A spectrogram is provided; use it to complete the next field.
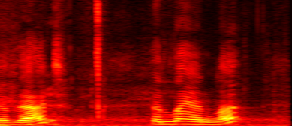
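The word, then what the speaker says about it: Ländler: that have been practicing a dance called the Landler. Thank you, Ross Halverson, the German club president, or the German club, the high school German teacher who's taught me the correct pronunciation of that, the Landler.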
